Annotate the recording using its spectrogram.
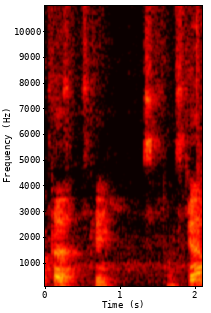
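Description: Felt-tip marker writing on a whiteboard in short, high-pitched squeaky strokes, with a man's voice speaking in short bits between them.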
